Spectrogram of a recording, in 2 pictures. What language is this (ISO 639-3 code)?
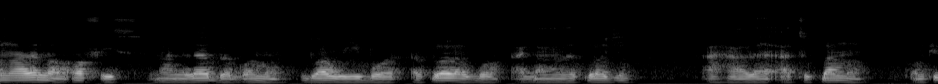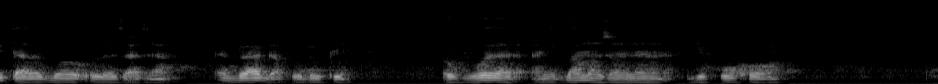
ewe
